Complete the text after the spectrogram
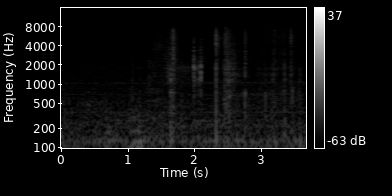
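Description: Trading cards rustle and tap softly as they are handled and set down.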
